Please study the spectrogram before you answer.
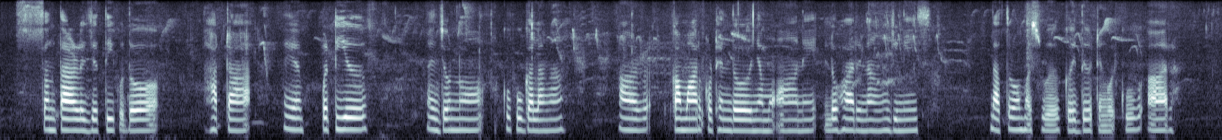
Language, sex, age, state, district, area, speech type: Santali, female, 18-30, West Bengal, Malda, rural, spontaneous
